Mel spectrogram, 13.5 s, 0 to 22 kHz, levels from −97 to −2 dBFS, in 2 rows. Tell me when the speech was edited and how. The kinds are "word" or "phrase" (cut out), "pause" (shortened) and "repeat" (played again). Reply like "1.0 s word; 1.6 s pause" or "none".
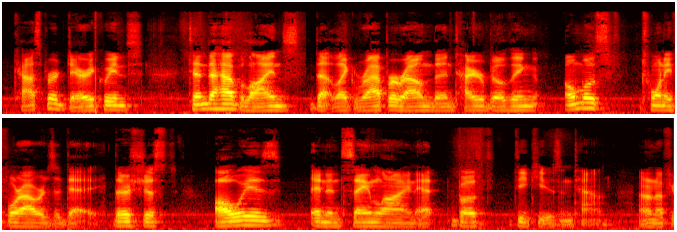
3.0 s pause; 7.8 s pause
